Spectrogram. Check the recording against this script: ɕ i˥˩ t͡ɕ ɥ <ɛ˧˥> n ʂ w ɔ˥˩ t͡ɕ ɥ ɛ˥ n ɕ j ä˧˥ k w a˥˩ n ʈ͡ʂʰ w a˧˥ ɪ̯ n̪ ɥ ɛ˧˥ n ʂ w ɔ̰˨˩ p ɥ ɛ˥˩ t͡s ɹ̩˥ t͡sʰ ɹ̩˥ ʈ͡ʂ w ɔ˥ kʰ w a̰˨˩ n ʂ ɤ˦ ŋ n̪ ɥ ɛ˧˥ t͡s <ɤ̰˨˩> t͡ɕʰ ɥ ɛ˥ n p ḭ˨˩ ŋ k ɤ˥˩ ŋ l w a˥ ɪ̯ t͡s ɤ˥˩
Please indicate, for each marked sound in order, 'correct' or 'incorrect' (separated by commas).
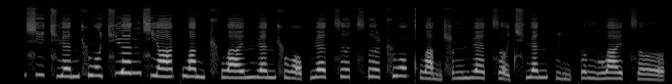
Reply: correct, correct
